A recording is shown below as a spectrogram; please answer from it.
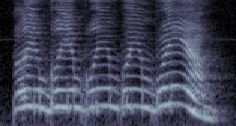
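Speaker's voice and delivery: high punchy knocks; knocking sounds. Acted. Kristen knocking at her parents' door, loud high knocks. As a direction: pound on the door with your voice.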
